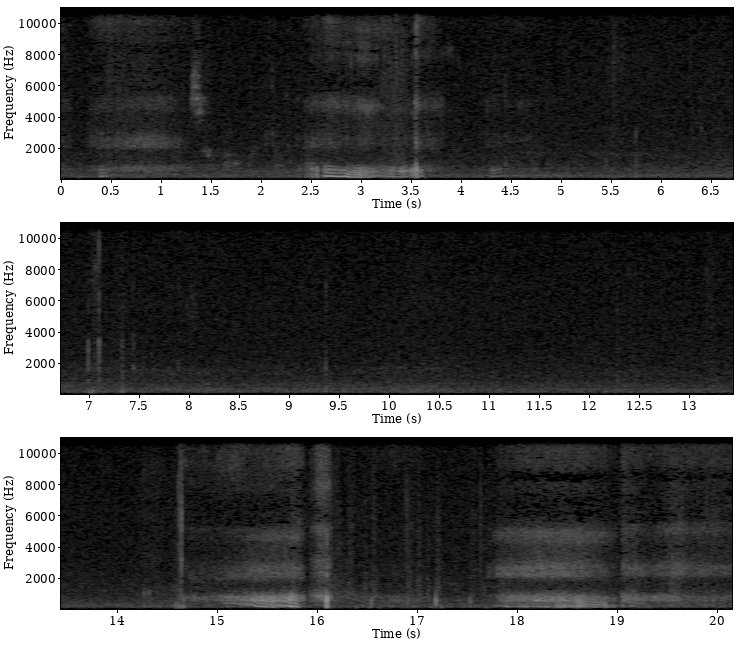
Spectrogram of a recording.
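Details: Miniature pinscher dog sleeping and dreaming, soft irregular snoring snorts with a long quiet stretch between; snoring during sleep.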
